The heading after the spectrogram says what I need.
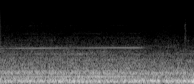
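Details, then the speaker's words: Stock GT4 RS with no aftermarket exhaust, while driving: thin constant whine over road and engine drone, disappearing once in sixth gear. Owner unsure whether it's normal transmission noise and plans to have it checked. "It's not super loud. The car doesn't have an exhaust. So, I feel like if I had an exhaust, I probably wouldn't notice it."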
